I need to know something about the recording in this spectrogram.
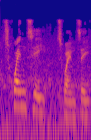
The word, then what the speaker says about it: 20V20: It's the Seat 2020. Now it's written 20V20. Don't pronounce the V because it stands for vision, which relates to the fact this is a concept.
